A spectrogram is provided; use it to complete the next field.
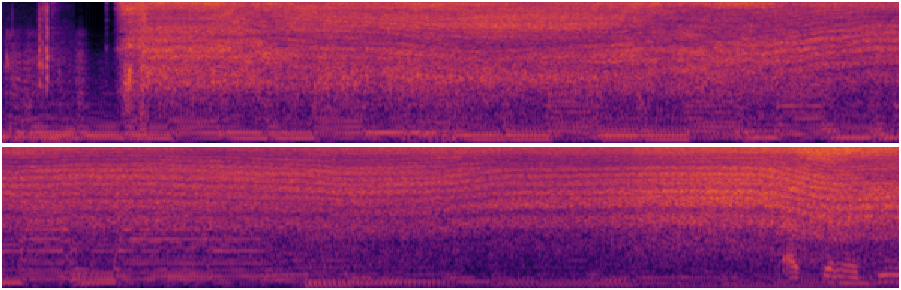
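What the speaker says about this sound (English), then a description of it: "We're going to connect our vacuum generator." A compressed-air vacuum generator draws air out of a Spartan patch, starting abruptly after a moment of quiet and then holding a loud, steady whirring hiss with a mechanical edge for the rest of the stretch.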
